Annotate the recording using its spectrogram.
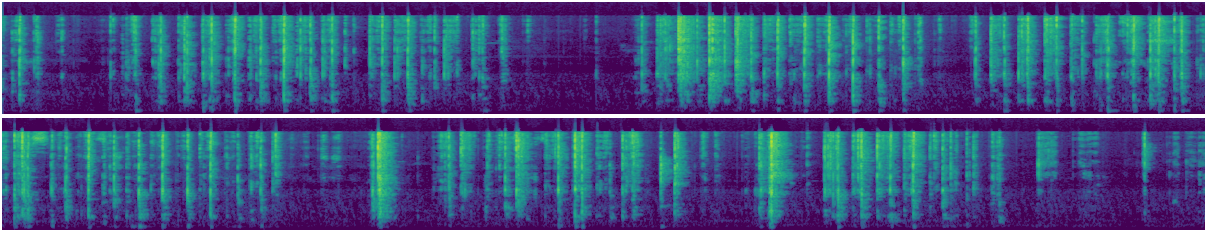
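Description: A deck of oracle cards being shuffled by hand: bursts of rapid clicking as the cards slide and slap together, broken by short pauses, with two louder single knocks in the second half.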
